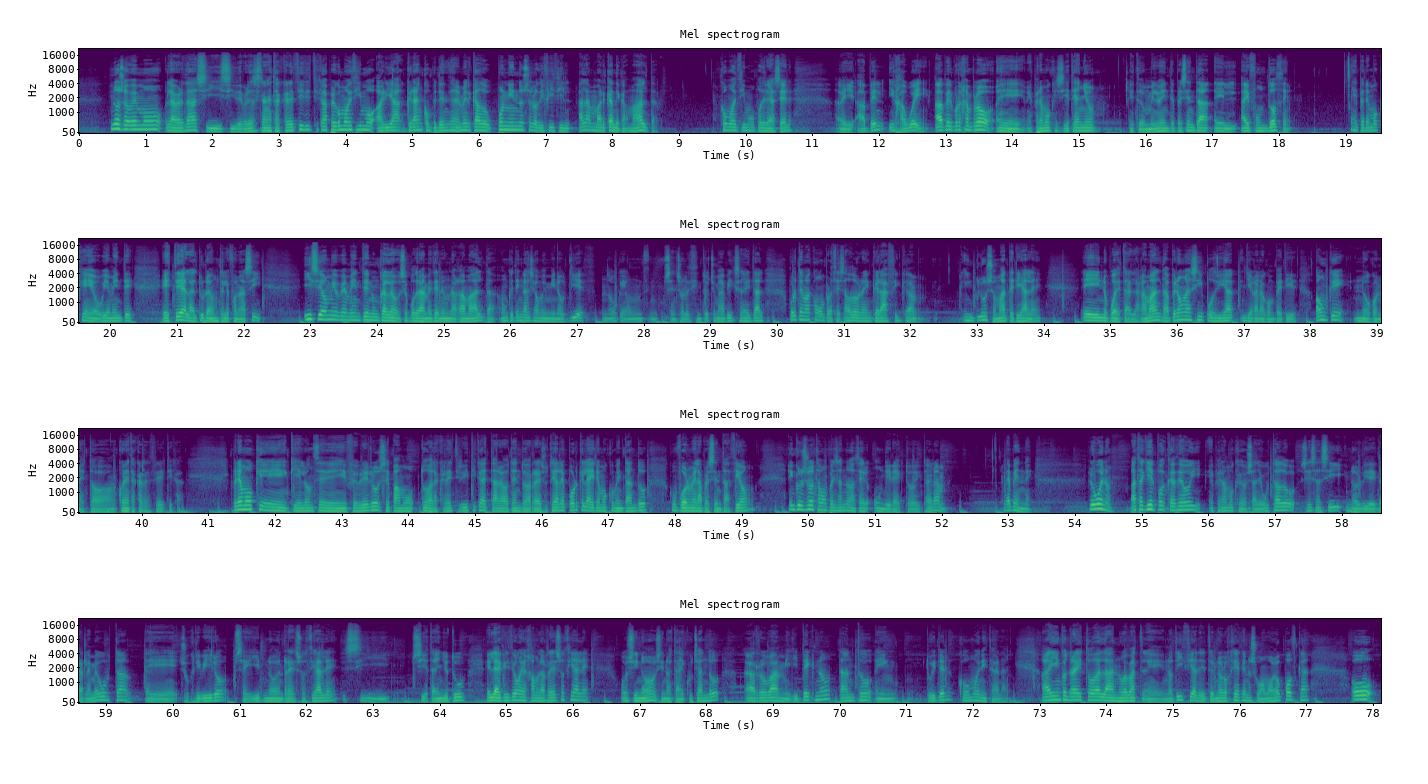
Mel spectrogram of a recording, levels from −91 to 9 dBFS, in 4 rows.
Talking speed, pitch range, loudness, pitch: 170 wpm, 115-150 Hz, -27 LUFS, 125 Hz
